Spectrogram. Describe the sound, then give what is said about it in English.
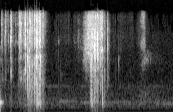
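Tarot cards being shuffled for a reading: two quick rustling, flapping bursts with a pause between them, then a faint final tap, and no one speaking. “I cannot guarantee that you will hear me shuffling the whole duration of this reading, but based off of faith, we will go from here.”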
